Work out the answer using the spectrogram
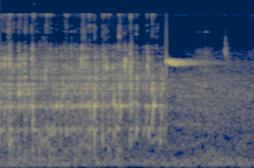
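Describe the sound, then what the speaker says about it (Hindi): Homemade peel fertilizer liquid being strained, a steady close pouring and trickling of liquid through a strainer that thins to a few drips at the end. "अब हम इसको छान लेते हैं। इसे हमें अच्छी तरह से छानकर फिर डाइल्यूट करना है।"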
